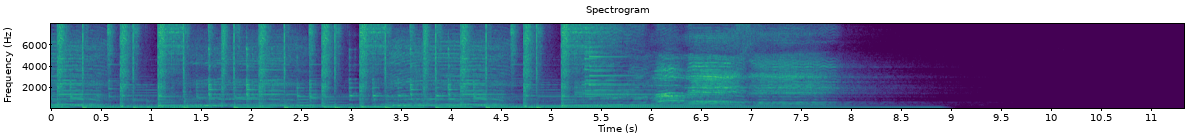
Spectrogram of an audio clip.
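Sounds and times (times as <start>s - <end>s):
groove music: 0.0s - 6.7s.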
